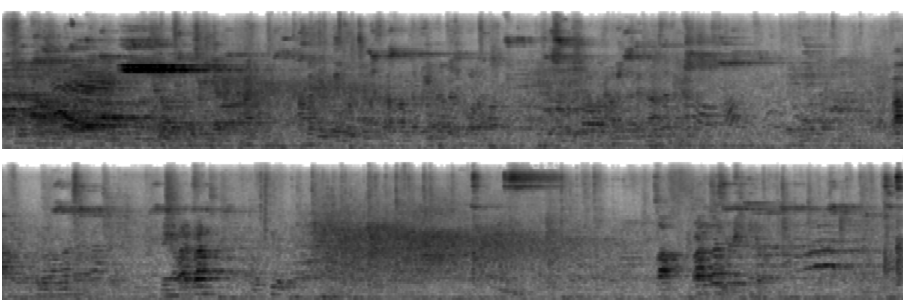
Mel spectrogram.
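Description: Men talk in a large echoing hall.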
